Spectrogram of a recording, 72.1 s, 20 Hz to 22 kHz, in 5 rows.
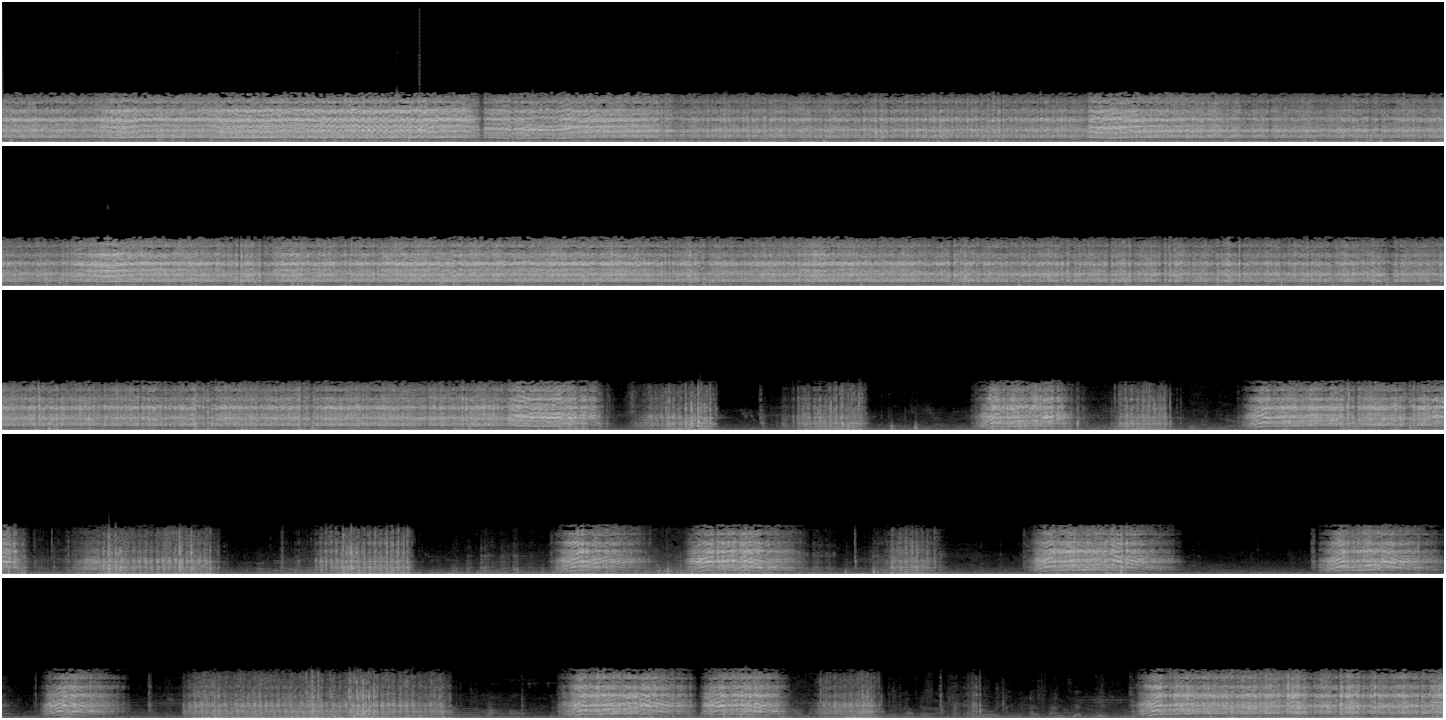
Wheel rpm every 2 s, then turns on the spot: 230, 210, 210, 230, 230, 230, 230, 230, 230, 230, 230, 230, 230, 230, 230, 230, 230, 100, 20, 60, 50, 170, 30, 20, 30, 40, 20, 60, 50, 20, 40, 50, 90, 10, 60, 230.
34-38 44-48 60-62 66-68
